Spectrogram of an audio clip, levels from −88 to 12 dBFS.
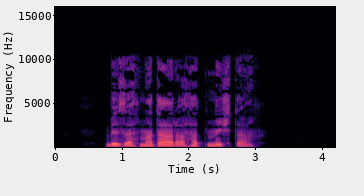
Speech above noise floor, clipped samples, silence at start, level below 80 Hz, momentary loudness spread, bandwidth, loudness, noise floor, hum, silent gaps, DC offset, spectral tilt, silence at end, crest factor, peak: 60 dB; under 0.1%; 0.75 s; -60 dBFS; 11 LU; 11 kHz; -23 LUFS; -83 dBFS; none; none; under 0.1%; -6 dB/octave; 1.25 s; 18 dB; -6 dBFS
